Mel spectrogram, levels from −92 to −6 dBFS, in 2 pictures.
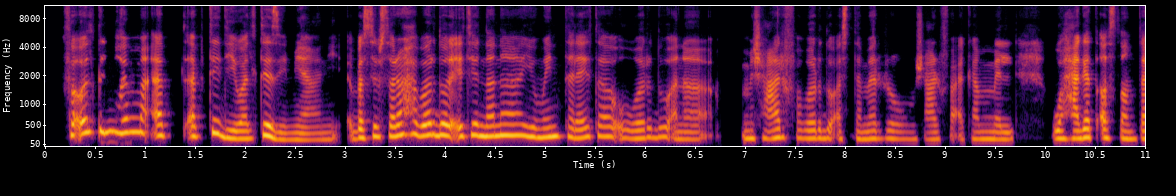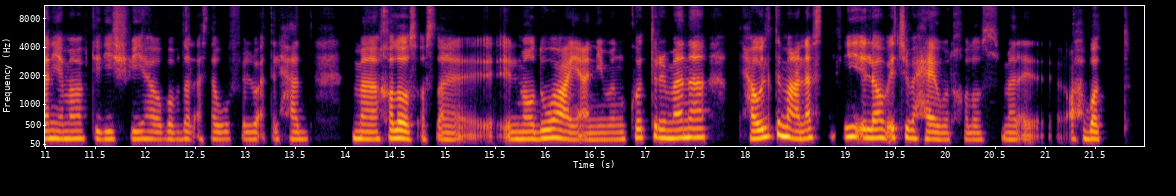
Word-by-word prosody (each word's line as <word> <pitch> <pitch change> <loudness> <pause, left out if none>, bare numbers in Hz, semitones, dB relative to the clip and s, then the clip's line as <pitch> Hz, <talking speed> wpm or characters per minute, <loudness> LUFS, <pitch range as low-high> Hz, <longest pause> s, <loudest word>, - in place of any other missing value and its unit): فقُلت 300 +5 +2
المهم 330 -1 +2
أب 255 0 +1
أبتدي 235 - +1
وألتزم 180 -3 +2
يعني، 155 +1 -7
بس 200 +2 +1
بصراحة 245 +5 +2
برضه 260 +1 +4
لقيت 235 0 +2
إن 245 -3 +4
أنا 255 +2 +3
يومين 225 0 +2
3 225 +2 -2
وبرضه 205 +1 -4
أنا 170 -1 -7 0.3
مش 185 +1 -3
عارفة 195 +2 -2
برضه 185 -1 -3
أستمر 180 +1 -6
ومش 170 -1 -9
عارفة 165 +1 -8
أكمّل، 170 -1 -5 0.4
وحاجات 185 +3 +3
أصلًا 185 -3 -2
تانية 180 0 +2
ما 180 0 0
بابتديش 175 -1 -4
فيها 175 0 -3
وبافضل 170 0 -6
أسوّف 170 -1 -8
في 165 - -12
الوقت 170 0 -7
لحَدّ 170 0 -6 0.4
ما 175 -2 +3
خلاص 185 -2 +4
أصلًا 165 -1 -7
آآ، 165 +11 -6 0.3
الموضوع 175 +2 +3
يعني 160 0 -2
من 165 +1 -6
كُتر 205 +3 0
ما 190 +1 +5
أنا 210 +1 +4 0.4
حاولت 205 +8 +4
مع 225 -6 +7
نَفْسي 190 +3 +1
فيه 220 -1 +3
اللي 200 0 +5
هو - - +5
ما - - +2
بقيتش 215 +1 0
باحاول 170 -4 0
خلاص، 160 -1 -10
ما 160 - -5
آآ، - - -10 0.3
أُحبَطت. 175 -2 -3
185 Hz, 155 wpm, -23 LUFS, 170-225 Hz, 0.4 s, مع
